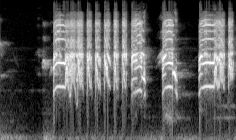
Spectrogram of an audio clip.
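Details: Contest-style kacer (Oriental magpie-robin) singing coarse, sharp 'nembak isian kasar' phrases meant to provoke rivals: after brief silence, a dense burst of loud rasping notes, a short gap, then another harsh burst.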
